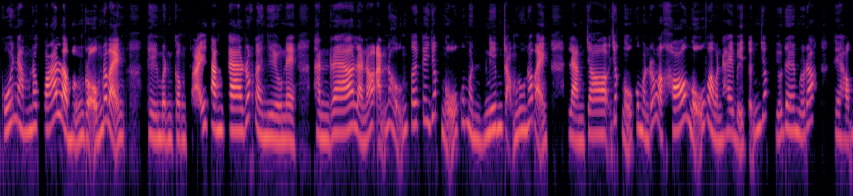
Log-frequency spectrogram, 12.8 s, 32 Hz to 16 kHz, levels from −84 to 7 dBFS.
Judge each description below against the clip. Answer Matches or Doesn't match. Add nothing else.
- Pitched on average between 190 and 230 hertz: Doesn't match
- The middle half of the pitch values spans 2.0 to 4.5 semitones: Doesn't match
